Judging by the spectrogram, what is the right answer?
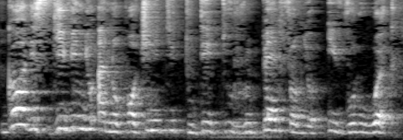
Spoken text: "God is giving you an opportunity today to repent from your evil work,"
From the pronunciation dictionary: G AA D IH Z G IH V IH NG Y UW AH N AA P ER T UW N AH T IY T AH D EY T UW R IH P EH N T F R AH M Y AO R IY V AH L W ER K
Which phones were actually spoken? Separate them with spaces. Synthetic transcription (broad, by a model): G AA D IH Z G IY V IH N Y UW AH N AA P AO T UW N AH T IY T AH D EY T UW R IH B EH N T F R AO M Y AO IY V AH L W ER K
